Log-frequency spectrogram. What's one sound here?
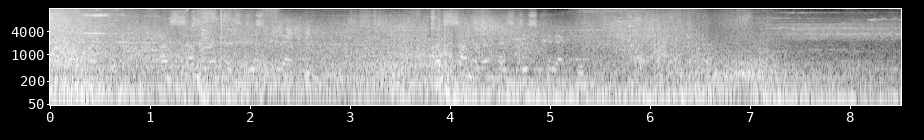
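Magic blasts and clashing weapons crash loudly in a chaotic fight.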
